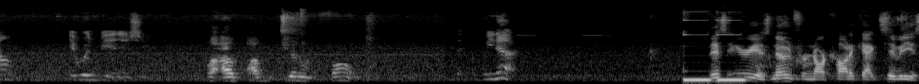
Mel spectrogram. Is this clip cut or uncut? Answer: uncut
